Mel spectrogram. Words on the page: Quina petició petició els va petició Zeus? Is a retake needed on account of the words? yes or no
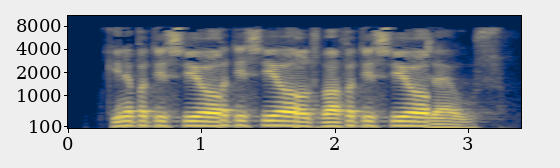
no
